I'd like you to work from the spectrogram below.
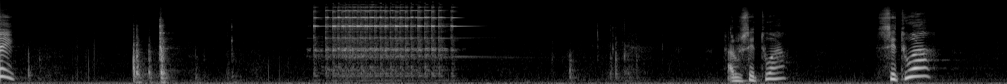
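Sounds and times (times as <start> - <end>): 
telephone ringing with an electric bell trill: 3.1 - 5.3
speech: 7.3 - 8.0, 8.8 - 9.4.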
